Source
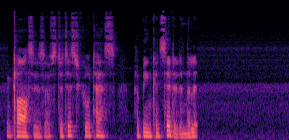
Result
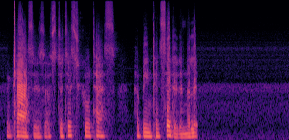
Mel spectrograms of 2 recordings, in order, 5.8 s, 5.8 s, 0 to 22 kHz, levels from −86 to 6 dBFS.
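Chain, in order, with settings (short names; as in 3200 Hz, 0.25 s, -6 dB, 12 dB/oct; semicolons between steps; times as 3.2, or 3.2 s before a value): self-modulated delay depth 0.6 ms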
